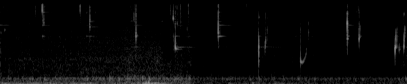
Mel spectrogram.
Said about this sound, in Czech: To čvachtá.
